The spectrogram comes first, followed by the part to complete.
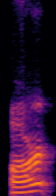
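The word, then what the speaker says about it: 耳: you pronounce very lightly R is third tone you go down first and then you go up so following Cone first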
